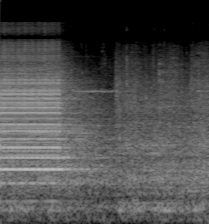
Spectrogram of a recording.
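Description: Basketball arena horn sounding one steady, flat tone that cuts off suddenly about half a second in, leaving low arena noise.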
